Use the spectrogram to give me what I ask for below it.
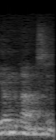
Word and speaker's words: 영감성: 그래서 뒤에 영감성 있잖아요. 영감성은 발음을 잘해야 됩니다. 영감성 하지 말고 영감성.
